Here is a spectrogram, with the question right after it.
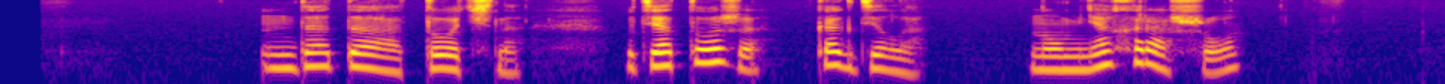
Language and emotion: Russian, positive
